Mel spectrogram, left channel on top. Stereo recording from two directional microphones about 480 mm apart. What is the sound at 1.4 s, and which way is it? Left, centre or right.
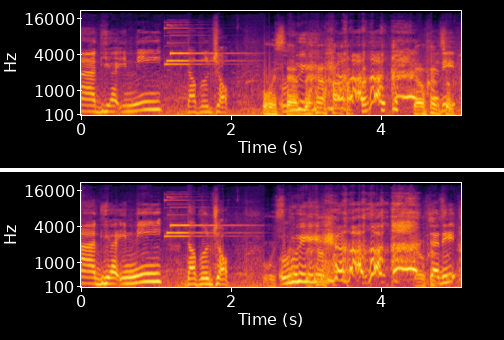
A woman's voice, right.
